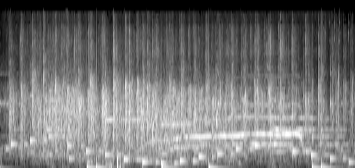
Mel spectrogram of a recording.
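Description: An audience applauds steadily for several seconds for an evening show's guest, a dense, even patter of clapping, while a music track with a pulsing low bass line plays underneath.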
